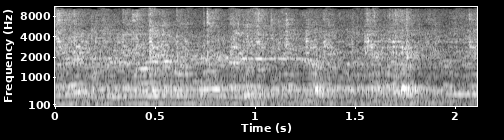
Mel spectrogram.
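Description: Indistinct background chatter of other people over a steady low rumble, with no nearby voice.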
